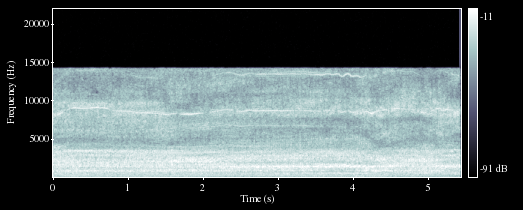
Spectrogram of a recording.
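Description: A car polishing buffer spins at low RPM, producing a steady, even whirring hum with a faint high whine, running without a break at moderate volume.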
